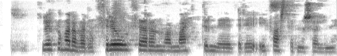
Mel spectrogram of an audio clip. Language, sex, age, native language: Icelandic, female, 30-39, Icelandic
